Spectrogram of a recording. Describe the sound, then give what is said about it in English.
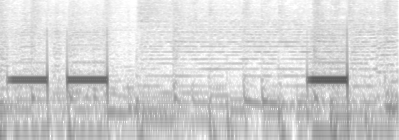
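A phone ringback tone sounds twice in quick succession, pauses, then starts its next double ring: steady, fairly loud electronic beeps with faint music playing underneath. “It's ringing.”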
